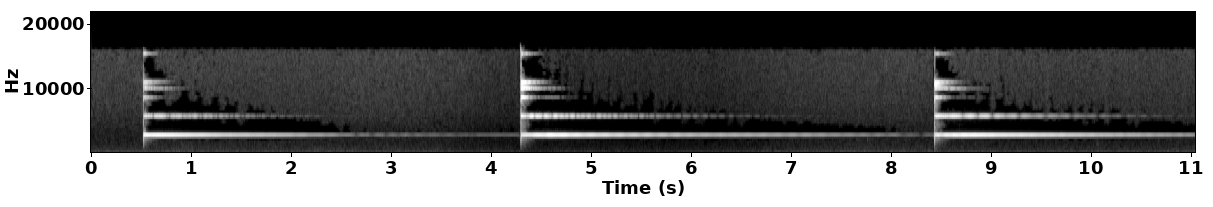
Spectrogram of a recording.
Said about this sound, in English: And so coming back to the breath in this moment, and you will hear three bells that will signify the end of this meditation.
